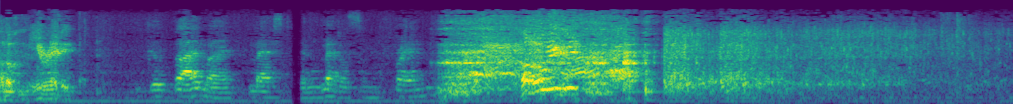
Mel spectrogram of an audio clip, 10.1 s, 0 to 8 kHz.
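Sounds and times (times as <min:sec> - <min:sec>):
speech: 0:02.0 - 0:06.5
water rushing into a well: 0:04.7 - 0:10.1.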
